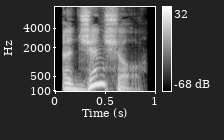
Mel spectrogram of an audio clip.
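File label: "agential", British English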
